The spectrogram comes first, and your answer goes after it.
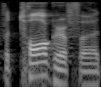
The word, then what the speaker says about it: photographer: here photograph and similarly in the word photographer the stress is on t o photographer and and photographic teacher Japan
